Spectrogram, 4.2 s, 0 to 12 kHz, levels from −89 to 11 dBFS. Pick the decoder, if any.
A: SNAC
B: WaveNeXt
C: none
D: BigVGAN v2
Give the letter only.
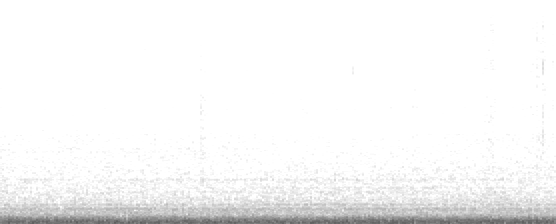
C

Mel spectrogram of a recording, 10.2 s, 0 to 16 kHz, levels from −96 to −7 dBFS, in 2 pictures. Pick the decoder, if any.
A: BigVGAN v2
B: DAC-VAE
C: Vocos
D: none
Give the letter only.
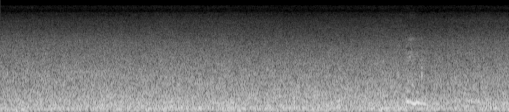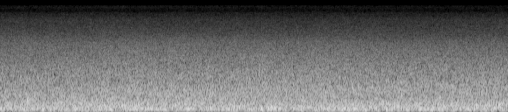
D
